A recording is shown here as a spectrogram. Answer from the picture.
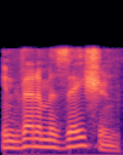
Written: envenomization

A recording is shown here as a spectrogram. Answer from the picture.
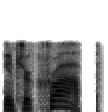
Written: intercrop

